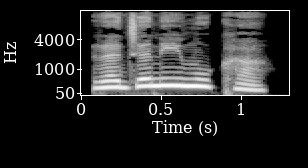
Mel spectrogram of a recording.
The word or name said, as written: ರಜನೀಮುಖ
